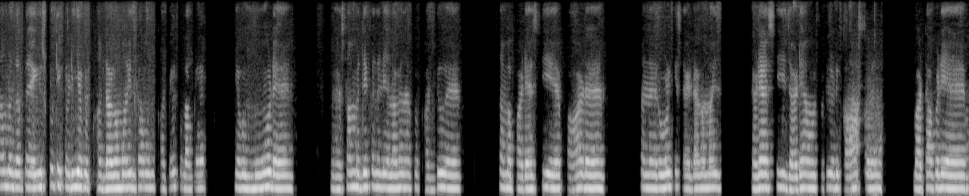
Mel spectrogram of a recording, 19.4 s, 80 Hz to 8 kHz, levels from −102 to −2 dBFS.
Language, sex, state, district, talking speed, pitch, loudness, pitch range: Rajasthani, male, Rajasthan, Churu, 50 wpm, 200 Hz, -24 LUFS, 195-210 Hz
